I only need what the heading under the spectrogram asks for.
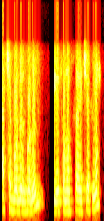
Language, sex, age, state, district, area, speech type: Bengali, male, 30-45, West Bengal, Paschim Bardhaman, urban, conversation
